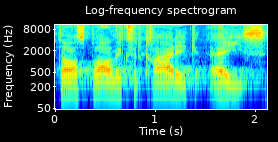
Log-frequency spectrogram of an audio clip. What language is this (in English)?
Swiss German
